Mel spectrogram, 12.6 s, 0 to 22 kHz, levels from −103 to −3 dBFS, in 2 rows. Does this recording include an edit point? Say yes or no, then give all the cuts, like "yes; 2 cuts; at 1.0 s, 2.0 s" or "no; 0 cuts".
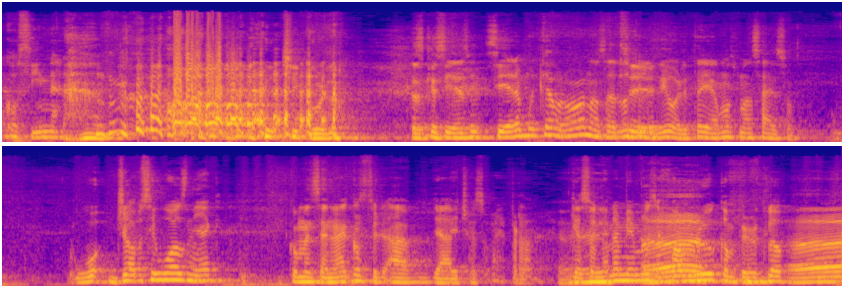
yes; 3 cuts; at 3.1 s, 9.7 s, 10.9 s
